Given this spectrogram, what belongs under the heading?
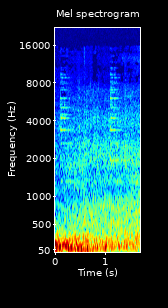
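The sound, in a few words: loud passing train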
